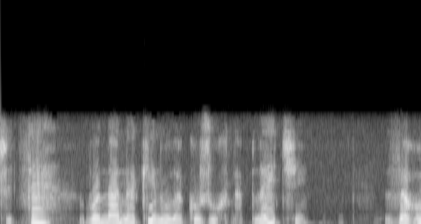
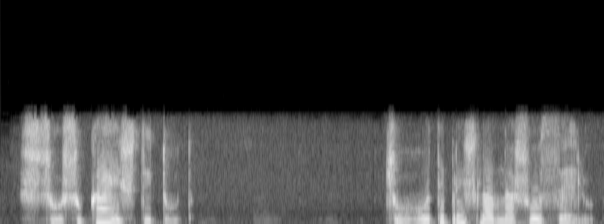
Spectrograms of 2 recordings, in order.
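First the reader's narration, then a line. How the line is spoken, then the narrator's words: Stern icy question. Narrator (Ukrainian): суворо спитав крижаний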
